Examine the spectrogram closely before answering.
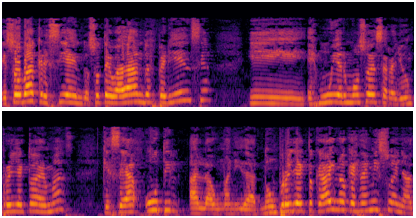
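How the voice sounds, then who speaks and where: A woman speaks at a moderate pace with lively intonation, her high-pitched voice carrying a dark, mellow tone. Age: 60s. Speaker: radio host. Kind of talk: interview.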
